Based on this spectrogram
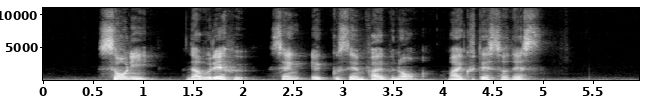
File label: sony wf 1000xm5 mic sound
